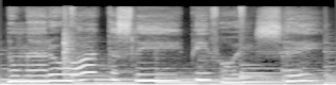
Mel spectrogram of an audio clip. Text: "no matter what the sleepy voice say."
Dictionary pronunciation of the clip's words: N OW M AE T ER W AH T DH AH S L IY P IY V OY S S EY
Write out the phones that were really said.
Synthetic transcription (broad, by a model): N OW M AE T ER W AH T DH AH S L IY P IY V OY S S EY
